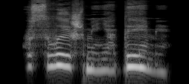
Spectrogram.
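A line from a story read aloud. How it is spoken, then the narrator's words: Whisper. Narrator (Russian): сказала она шепотом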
